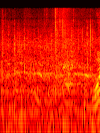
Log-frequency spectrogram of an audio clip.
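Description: Outdoor background noise with faint distant voices, then a man's voice starting to count near the end.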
